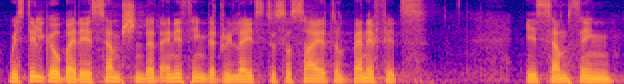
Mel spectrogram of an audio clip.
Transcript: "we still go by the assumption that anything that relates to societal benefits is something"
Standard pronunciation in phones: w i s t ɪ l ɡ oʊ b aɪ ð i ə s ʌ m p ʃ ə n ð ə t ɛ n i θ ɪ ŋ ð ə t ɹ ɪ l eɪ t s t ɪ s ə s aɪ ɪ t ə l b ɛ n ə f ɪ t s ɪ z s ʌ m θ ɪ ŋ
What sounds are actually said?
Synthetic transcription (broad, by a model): w i s t ɪ l ɡ oʊ b aɪ ð i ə s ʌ m p ʃ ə n ð ə t ɛ n i θ ɪ ŋ ð ə t ɹ ɪ l eɪ t s t ɪ s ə s aɪ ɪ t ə l b ɛ n ə f ɪ t s ɪ z s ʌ m θ ɪ ŋ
